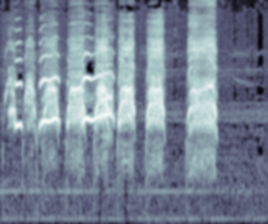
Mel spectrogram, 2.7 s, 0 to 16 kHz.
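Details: Osprey chick fledging from the Charlo nest, 6:03 am on August 10, 2018: about seven short, high, harsh piping notes in a brief burst, the last one longer, then quiet.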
